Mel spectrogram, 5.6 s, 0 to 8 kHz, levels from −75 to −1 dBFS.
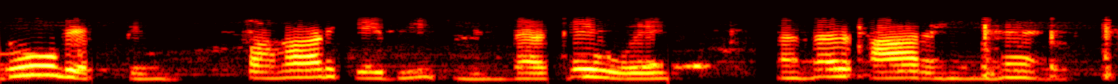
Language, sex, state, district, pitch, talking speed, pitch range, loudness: Hindi, female, Punjab, Kapurthala, 225 Hz, 130 wpm, 205-265 Hz, -17 LUFS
